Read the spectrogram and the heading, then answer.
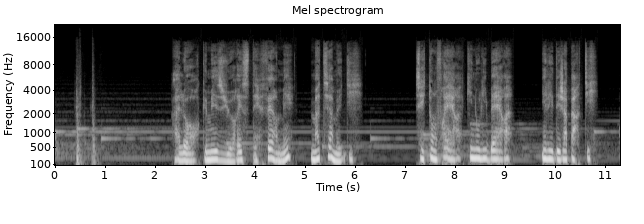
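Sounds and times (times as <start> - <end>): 
carriage door opening with faint steady hum: 0.4 - 1.0
latch and lock releasing with sharp mechanical clunks: 0.4 - 1.0
speech: 2.4 - 6.2, 7.2 - 10.9.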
